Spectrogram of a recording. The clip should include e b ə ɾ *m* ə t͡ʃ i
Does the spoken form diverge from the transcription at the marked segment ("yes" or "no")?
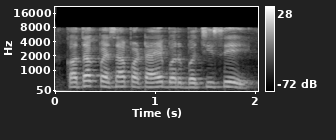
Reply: yes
